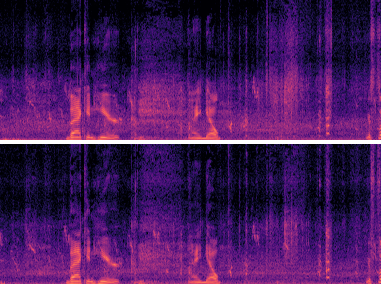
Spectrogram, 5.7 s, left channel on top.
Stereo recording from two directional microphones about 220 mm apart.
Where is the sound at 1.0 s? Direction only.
20° right (ahead or behind).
